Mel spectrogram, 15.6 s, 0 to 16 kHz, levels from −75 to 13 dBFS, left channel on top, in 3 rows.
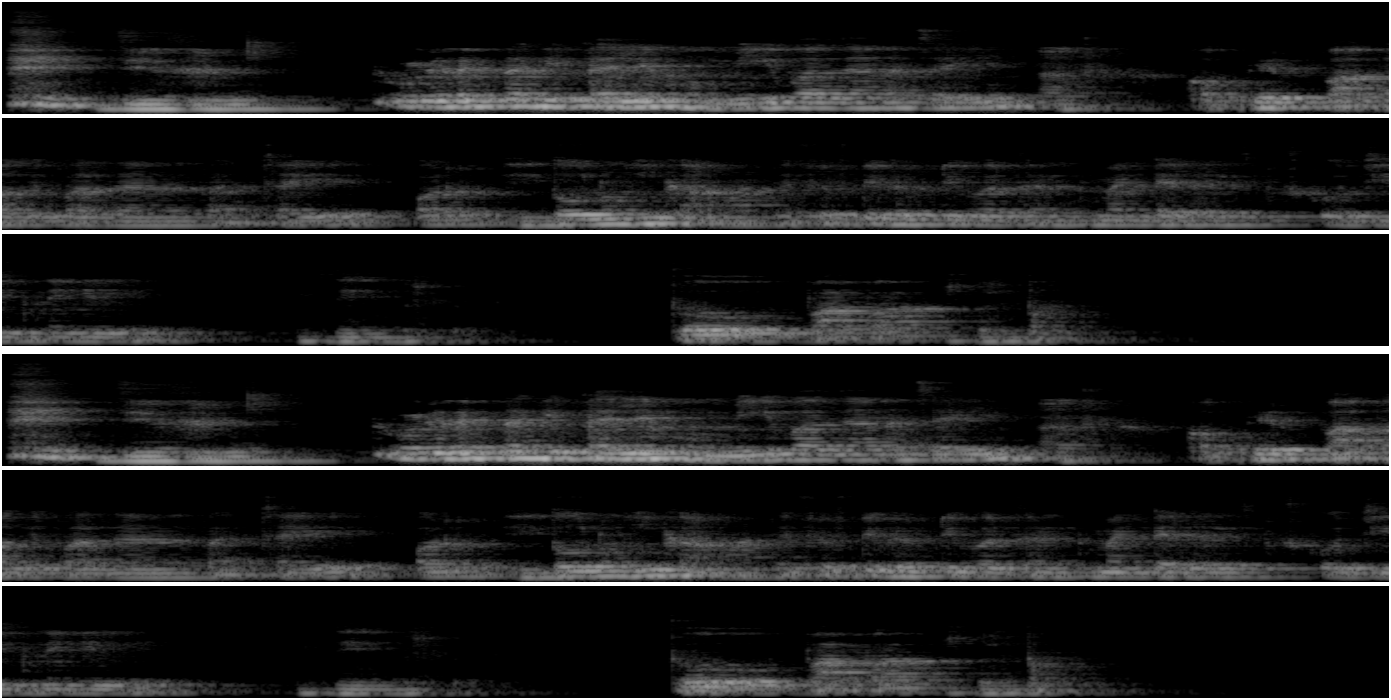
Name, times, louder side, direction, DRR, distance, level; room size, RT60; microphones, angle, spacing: voice 1, 0.0-1.0 3.9-4.0 7.1-7.3 11.5-12.0 12.9-13.2 14.1-14.2, left 1 dB, 5° left, -4 dB, 0.5 m, -32 dB
voice 2, 1.4-9.9 10.1-11.0 12.9-13.8, right 1 dB, 50° right, -3 dB, 1.5 m, -31 dB
4.2 x 4.0 x 3.1 m, 0.73 s
head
